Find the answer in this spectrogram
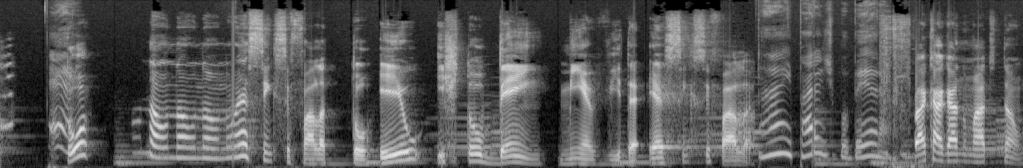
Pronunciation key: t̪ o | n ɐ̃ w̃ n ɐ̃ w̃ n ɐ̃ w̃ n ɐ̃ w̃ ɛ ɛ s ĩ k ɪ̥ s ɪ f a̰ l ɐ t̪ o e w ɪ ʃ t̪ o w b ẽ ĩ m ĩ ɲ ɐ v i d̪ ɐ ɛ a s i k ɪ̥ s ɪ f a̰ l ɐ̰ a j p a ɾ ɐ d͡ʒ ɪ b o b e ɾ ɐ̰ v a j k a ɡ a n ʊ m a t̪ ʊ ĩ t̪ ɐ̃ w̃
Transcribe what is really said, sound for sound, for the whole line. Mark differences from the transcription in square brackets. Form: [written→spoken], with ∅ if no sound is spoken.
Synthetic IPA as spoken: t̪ o | n ɐ̃ w̃ n ɐ̃ w̃ n ɐ̃ w̃ n ɐ̃ w̃ ɛ [ɛ→a] s ĩ k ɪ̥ s ɪ f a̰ l ɐ t̪ o e w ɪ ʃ t̪ o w b ẽ [ĩ→j̃] m ĩ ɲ ɐ v i d̪ ɐ ɛ a s [i→ĩ] k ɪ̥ s ɪ f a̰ l ɐ̰ a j p a ɾ ɐ d͡ʒ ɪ b o b e ɾ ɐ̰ v a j k a ɡ a n ʊ m a t̪ ʊ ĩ t̪ ɐ̃ w̃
